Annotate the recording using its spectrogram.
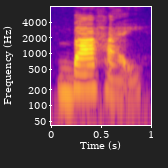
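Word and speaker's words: bahay: You might notice that the spelling is a y at the end. So it looks like bahi, but it's pronounced bahi. That a y combination is bahai.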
